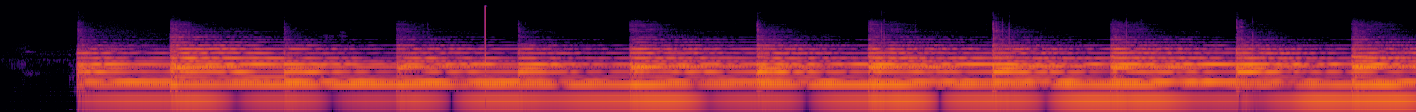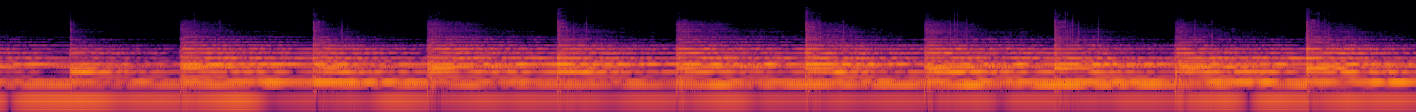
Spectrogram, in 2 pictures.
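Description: Church bells ringing steadily, a new strike about every three-quarters of a second over a continuous low hum, starting about a second in.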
